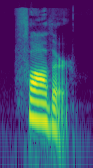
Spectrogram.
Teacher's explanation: Just go from the TH sound right into the R sound without trying to make a separate schwa. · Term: syllabic consonants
